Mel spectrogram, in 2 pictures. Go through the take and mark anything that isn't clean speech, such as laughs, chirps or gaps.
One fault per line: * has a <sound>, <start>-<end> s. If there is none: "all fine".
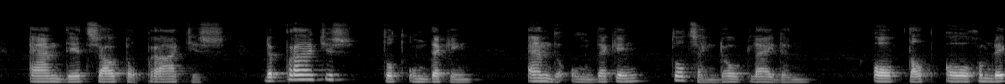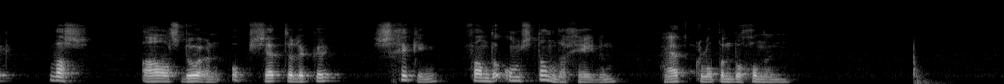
* has a thud, 19.2-19.8 s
